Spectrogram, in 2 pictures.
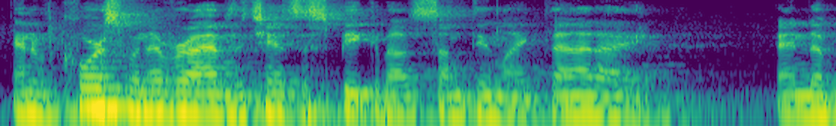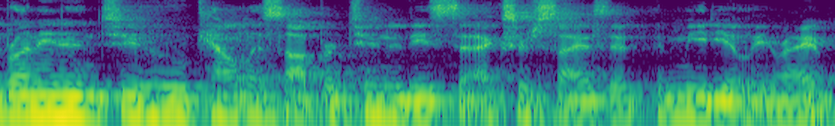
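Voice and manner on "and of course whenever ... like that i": normal talking voice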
